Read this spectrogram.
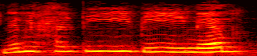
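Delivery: tender drawn-out bedtime coaxing; slow soothing coax. Acted. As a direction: stretch it out gently to lull him. Coaxing toddler to sleep.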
